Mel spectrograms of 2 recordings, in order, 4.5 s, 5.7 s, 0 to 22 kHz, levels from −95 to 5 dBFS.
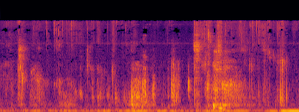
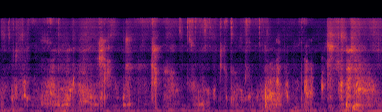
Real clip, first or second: first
